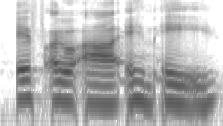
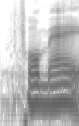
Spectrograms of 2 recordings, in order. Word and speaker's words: Forme: i don't know well it's spelt f-o-r-m-e for may it sounds fancy there's no little apostrophe above the e so for me go play for me anyway so this yogurt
